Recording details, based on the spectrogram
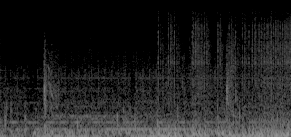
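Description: Turret gunfire in The Punisher video game, a steady rattle of overlapping shots over a low rumble with a few sharper cracks, growing slightly louder toward the end, no speech.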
